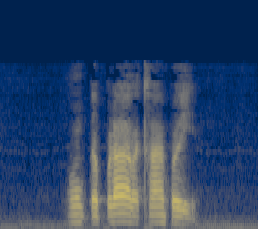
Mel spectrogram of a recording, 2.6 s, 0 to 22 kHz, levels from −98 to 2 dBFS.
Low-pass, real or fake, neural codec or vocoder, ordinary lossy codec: 7.2 kHz; fake; codec, 44.1 kHz, 1.7 kbps, Pupu-Codec; MP3, 32 kbps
